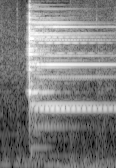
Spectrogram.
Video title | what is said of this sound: Crankshaft Failure, It's Not All That It's Cracked Up To Be 😬 | this has a nice nice ring to it up here where the crack is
